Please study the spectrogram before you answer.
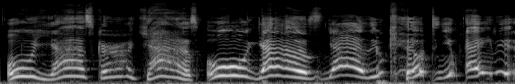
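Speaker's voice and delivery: high, loud mock hype; gushing fan. Mocking fans in the comments, high gushing praise. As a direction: squeal approval like an over-the-top fan.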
